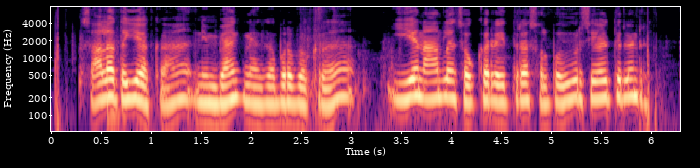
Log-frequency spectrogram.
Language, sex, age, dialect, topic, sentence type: Kannada, male, 18-24, Northeastern, banking, question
